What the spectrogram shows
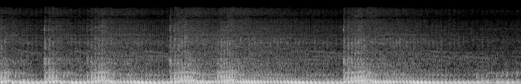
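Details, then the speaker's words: Yamaha Aerox scooter after repair of failed timing chain tensioner: revs blipped, note rises and falls smoothly with no ticking or chain rattle, engine now quiet; normal engine revving. "So katulad nito, wala na, tahimik na. Hindi katulad kanina, sobrang pag nire-revolution talaga ang ingay niya."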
